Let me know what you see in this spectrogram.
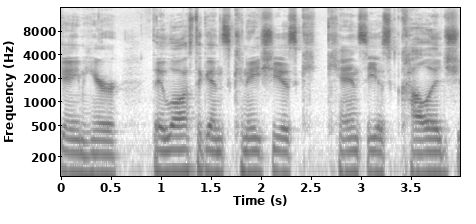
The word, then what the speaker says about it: Canisius: They only had a one game away series at Constantius. How do you say that? Canisius.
